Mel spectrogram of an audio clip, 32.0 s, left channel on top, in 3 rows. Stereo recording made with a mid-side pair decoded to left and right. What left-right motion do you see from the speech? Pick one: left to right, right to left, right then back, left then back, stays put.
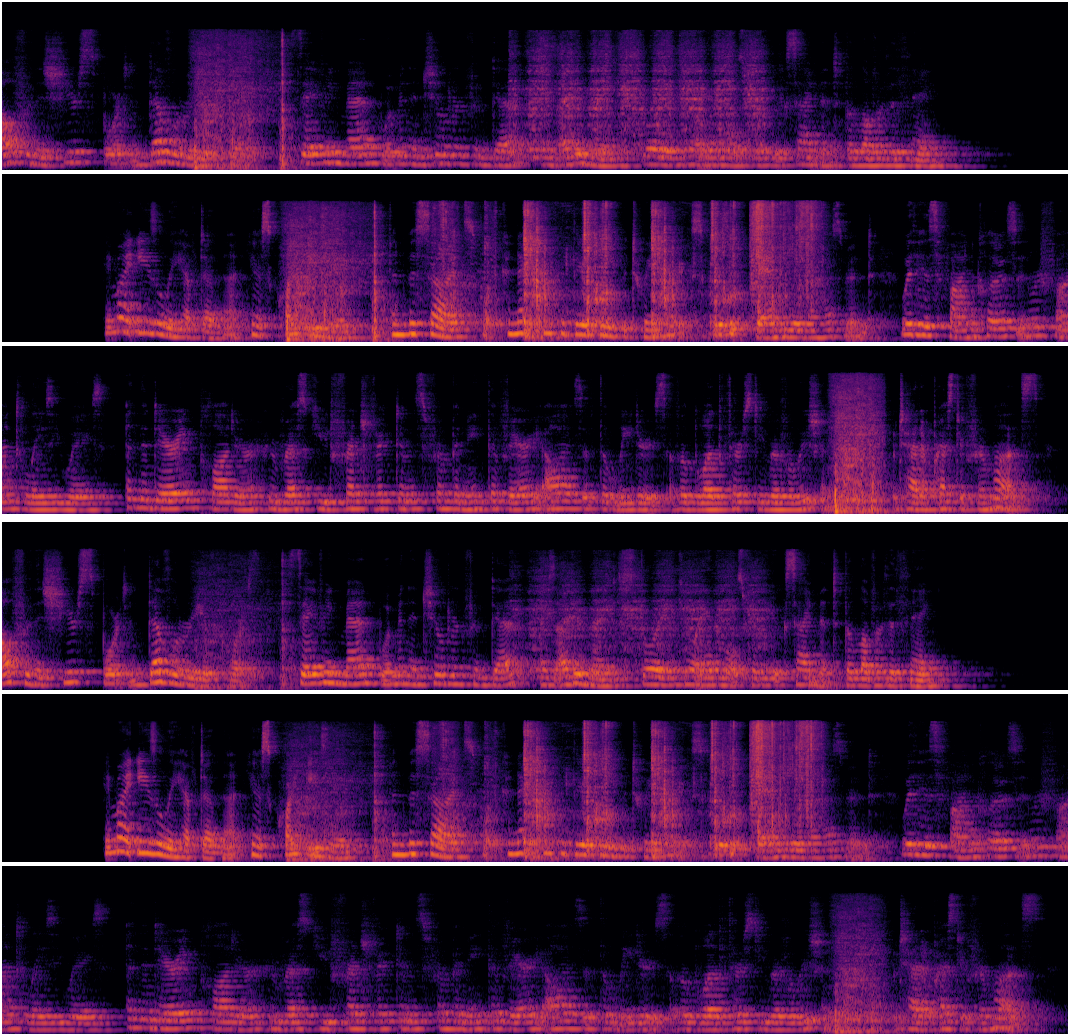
right to left.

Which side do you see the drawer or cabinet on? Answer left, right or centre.
left.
